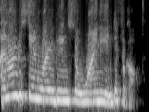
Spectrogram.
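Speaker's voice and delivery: ordinary talk, nothing marked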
